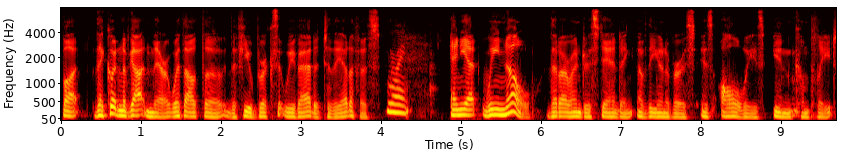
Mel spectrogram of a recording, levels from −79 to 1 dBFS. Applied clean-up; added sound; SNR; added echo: none; none; none; none.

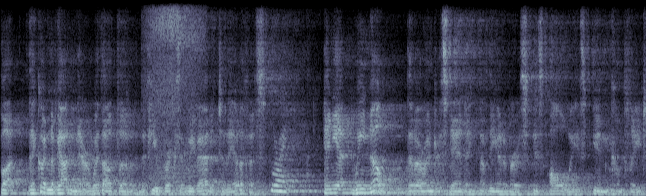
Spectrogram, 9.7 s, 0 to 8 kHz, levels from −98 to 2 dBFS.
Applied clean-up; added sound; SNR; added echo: none; Hiss; 17 dB; reverberation time 2.4 s.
